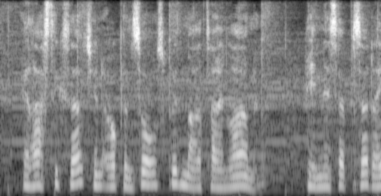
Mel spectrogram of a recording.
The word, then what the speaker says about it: Martijn: is it Martin or is it Martin I accept any form of my name but it's the proper pronunciation is Martin Martin okay yeah okay I'll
